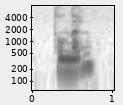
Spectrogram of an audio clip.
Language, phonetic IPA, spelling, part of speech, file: Polish, [ˈtũnɛl], tunel, noun, LL-Q809 (pol)-tunel.wav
